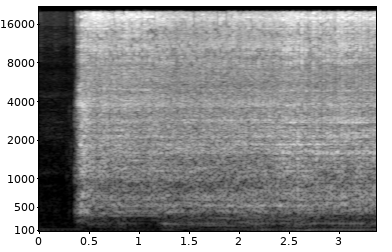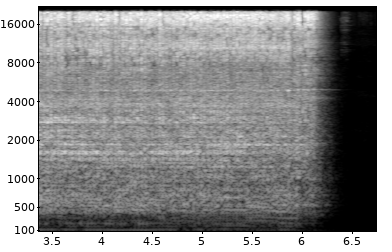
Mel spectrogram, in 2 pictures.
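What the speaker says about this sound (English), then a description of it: "plan B says get a saw and cut it off" A power saw cuts through a rusted bolt holding down an old toilet during a bathroom toilet replacement. It makes one loud, continuous, harsh grinding whine for about six seconds, then stops abruptly.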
